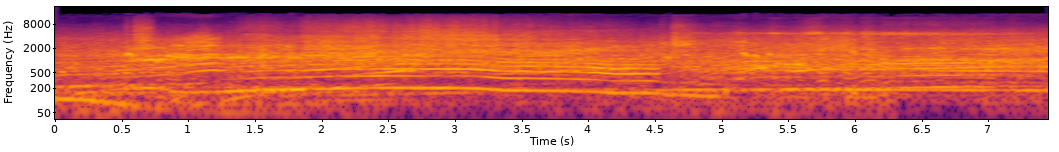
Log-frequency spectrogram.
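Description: Race car engine running hard, its note rising and falling as the driver works the throttle, with tyres squealing as the car slides.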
